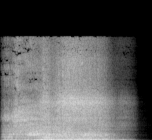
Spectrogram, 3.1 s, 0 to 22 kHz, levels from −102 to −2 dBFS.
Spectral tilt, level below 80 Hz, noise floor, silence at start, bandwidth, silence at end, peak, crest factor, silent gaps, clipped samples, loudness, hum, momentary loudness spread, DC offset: -2.5 dB/octave; -26 dBFS; -51 dBFS; 0.05 s; 16.5 kHz; 0.55 s; -2 dBFS; 16 dB; none; under 0.1%; -16 LUFS; none; 10 LU; under 0.1%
